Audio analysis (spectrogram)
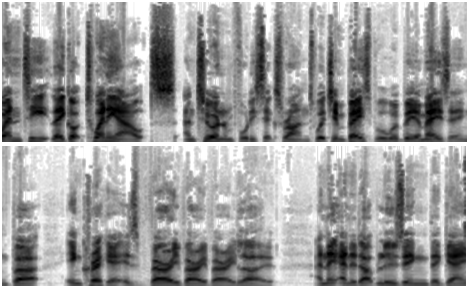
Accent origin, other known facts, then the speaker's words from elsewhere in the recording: United Kingdom; I'm British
